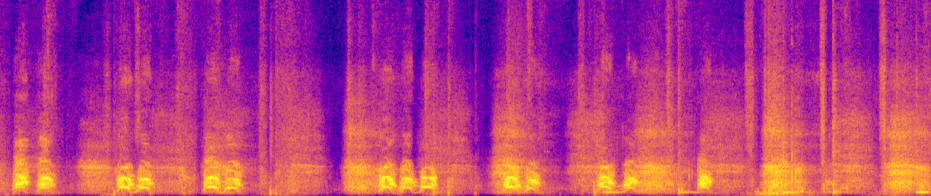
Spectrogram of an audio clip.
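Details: Aamu the Finnish Spitz barks in steady bursts of two or three at two reindeer walking near on a snow pack crossing up Mulen, wanting them to come closer; continuous, insistent, with faint footsteps.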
